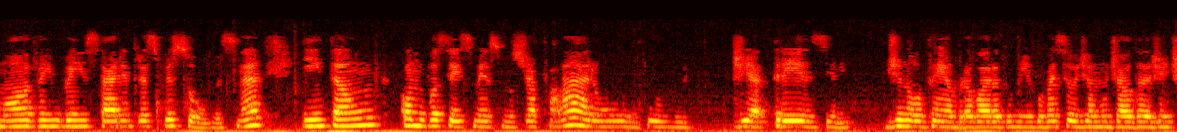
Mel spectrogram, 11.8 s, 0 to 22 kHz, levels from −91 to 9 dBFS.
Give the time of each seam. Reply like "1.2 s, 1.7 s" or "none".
none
